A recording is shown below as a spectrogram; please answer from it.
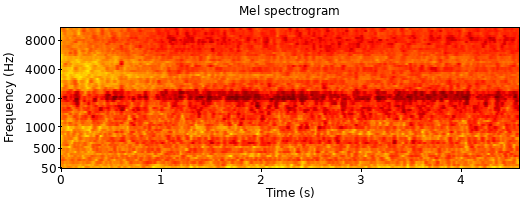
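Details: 1994 Chevy 2500 6.5 turbo diesel idling warm (run 20 minutes earlier, about 70°F) with the lift pump now running and a reportedly newer injection pump; steady, even clatter with a light rattle on top, no misses or surging. Healthy normal idle.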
